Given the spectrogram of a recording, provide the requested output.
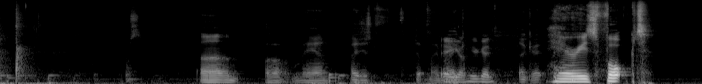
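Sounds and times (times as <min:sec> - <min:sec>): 
soft polite golf clap hand claps: 0:00.0 - 0:00.7
faint hum: 0:00.0 - 0:07.0
speech: 0:02.0 - 0:06.5.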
